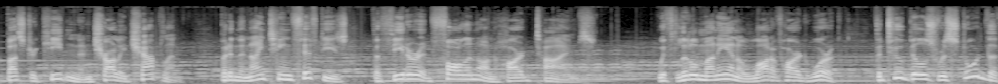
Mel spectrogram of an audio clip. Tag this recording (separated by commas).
Organ, Music, Speech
